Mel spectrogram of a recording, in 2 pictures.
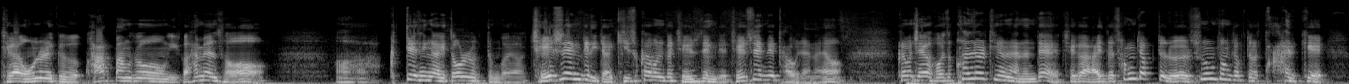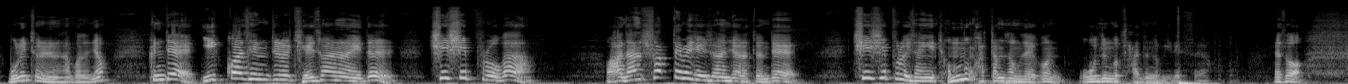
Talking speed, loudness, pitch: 330 characters per minute, -21 LUFS, 150 Hz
